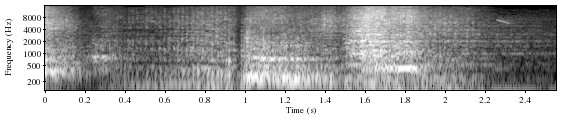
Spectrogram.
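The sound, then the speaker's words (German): A hungry tiger roars loudly in a dramatized story. The growling roar comes in a couple of powerful, rasping surges with no talk over it. “Dann fraß der hungrige Tiger die kleinen Nervensägen auf.”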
